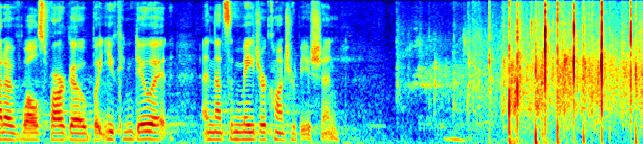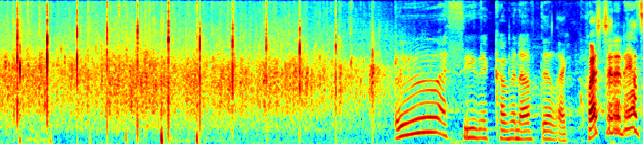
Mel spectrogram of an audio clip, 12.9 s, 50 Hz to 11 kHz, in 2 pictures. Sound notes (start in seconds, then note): 4.3 applause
